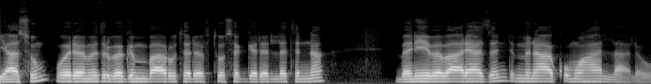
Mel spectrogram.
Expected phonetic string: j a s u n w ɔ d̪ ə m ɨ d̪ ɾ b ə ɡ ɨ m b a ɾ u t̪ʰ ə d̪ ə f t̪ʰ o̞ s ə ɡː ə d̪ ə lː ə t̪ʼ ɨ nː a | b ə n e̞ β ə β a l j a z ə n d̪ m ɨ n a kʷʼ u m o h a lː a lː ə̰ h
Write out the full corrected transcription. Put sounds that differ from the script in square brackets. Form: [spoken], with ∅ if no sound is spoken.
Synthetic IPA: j a s u [m] w ɔ d̪ ə m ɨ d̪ ɾ b ə ɡ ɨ m b a ɾ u t̪ʰ ə d̪ ə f t̪ʰ o̞ s ə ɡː ə d̪ ə lː ə [t̪] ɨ nː a | b ə n e̞ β ə β a [ɾ] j a z ə n d̪ m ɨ n a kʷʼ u m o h a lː a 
